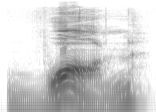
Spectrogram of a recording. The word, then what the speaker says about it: one: you will see that the dictionary says that the word one as in one two three should be pronounced with the vowel ah okay as in the word cup okay one two three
